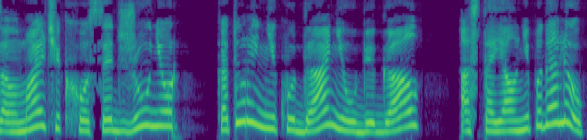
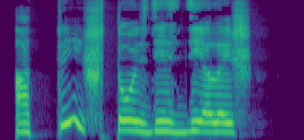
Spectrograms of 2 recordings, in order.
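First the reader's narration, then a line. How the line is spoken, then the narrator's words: Menacing question. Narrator (Russian): грозно спросила Кора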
